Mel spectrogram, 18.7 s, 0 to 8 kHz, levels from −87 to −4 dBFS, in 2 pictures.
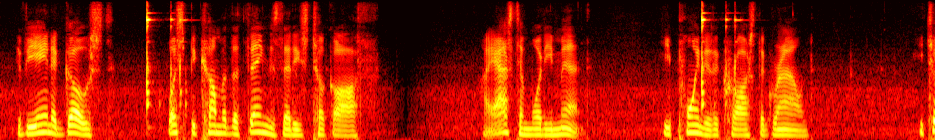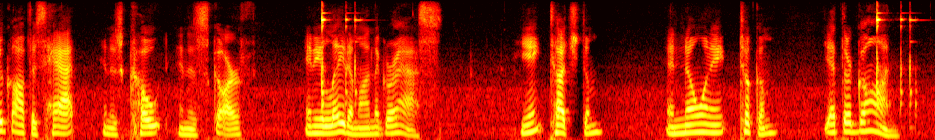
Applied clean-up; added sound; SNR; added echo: none; Chink, clink; 10 dB; none.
